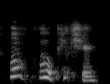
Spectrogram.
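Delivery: a sudden "oh!" of finding it; spotting the picture she needs; sudden realization. Real, not acted.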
